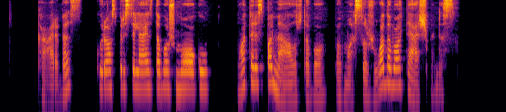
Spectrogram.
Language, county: Lithuanian, Kaunas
